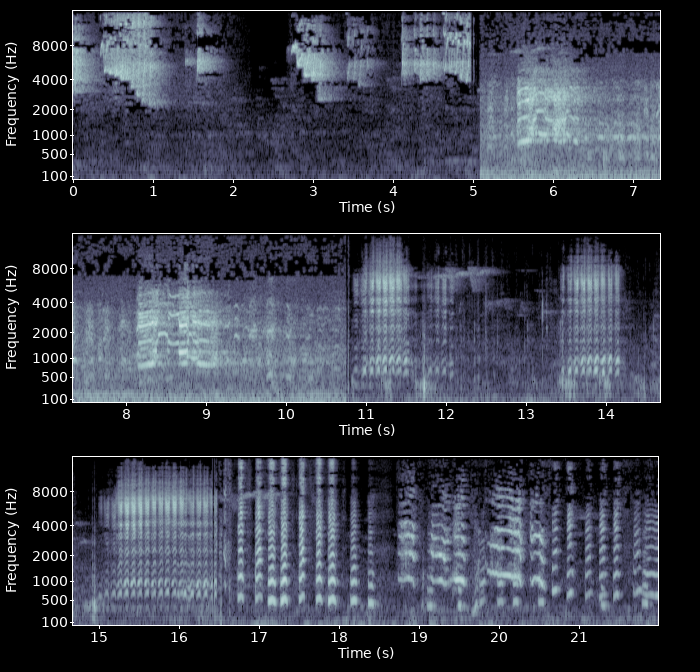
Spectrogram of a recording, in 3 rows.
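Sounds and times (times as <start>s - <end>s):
mallard ducks calling: 5.1s - 11.6s
sheep bleating: 10.8s - 12.1s.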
